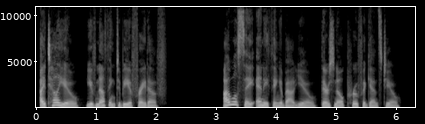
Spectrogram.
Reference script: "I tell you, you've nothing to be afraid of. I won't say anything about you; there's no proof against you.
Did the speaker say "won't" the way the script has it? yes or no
no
